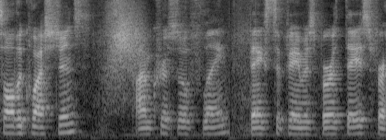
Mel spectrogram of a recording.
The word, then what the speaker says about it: O'Flyng: Follow me on my YouTube and my Instagram, at Chris O'Fling. O'Fling is spelled O-F-L-Y-N-G. It's a little bit weird. There's no I in that.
